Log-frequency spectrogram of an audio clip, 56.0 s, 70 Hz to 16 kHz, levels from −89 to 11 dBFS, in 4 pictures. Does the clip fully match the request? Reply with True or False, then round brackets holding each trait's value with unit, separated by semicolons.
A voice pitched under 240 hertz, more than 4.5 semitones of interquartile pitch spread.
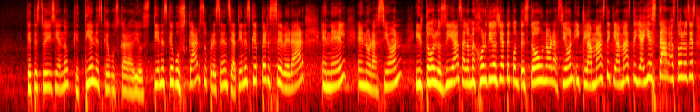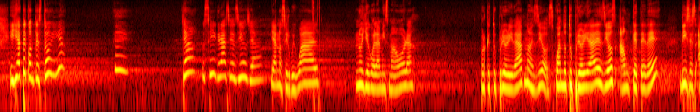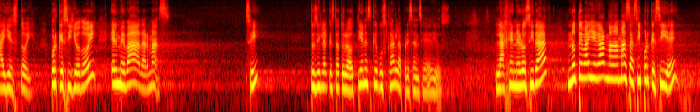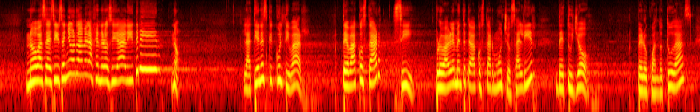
False (275 Hz; 5.3 semitones)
